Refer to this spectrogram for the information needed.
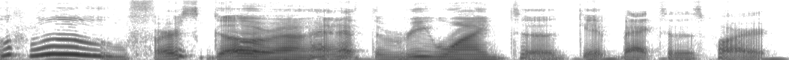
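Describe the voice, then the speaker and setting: A woman speaks at a very slow pace, her loudness swinging widely. Music plays in the background. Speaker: gamer, video game commentator. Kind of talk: casual let's play commentary.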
